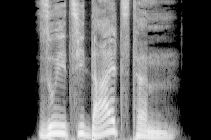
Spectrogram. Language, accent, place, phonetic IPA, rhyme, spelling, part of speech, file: German, Germany, Berlin, [zuit͡siˈdaːlstəm], -aːlstəm, suizidalstem, adjective, De-suizidalstem.ogg
- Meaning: strong dative masculine/neuter singular superlative degree of suizidal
